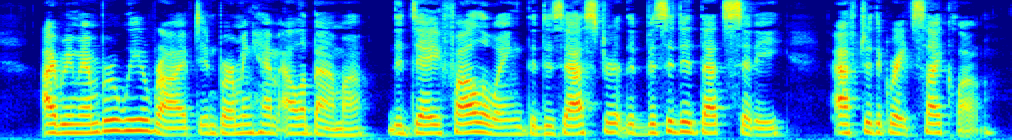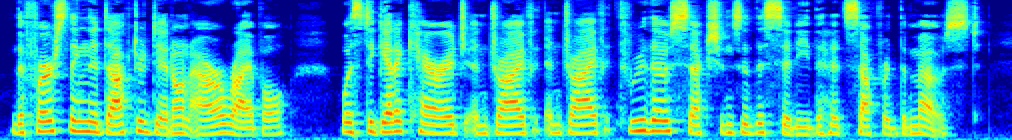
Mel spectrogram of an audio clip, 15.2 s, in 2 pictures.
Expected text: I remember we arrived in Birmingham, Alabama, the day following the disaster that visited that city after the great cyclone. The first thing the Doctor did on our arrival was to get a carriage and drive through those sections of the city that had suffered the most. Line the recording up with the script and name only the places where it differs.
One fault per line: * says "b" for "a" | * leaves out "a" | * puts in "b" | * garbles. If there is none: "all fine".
* puts in "and drive"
